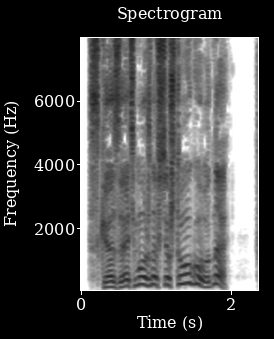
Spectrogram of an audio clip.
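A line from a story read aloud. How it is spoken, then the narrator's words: Wry snort. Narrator (Russian): хмыкнул Ткор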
